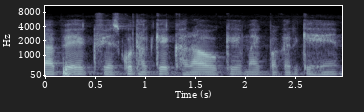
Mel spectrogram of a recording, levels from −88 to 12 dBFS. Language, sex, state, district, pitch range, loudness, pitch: Hindi, male, Arunachal Pradesh, Papum Pare, 100-105 Hz, -21 LUFS, 100 Hz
